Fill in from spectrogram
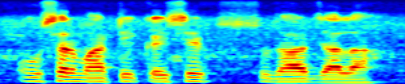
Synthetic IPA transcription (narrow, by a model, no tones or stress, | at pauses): osəɾmãʈikəjsek | sud̪ʱaɾd͡ʒala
